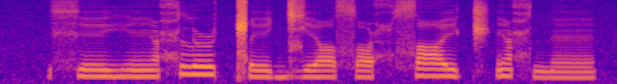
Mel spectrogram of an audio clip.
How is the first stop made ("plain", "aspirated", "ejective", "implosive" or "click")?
click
